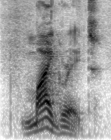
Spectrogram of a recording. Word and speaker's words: migrate: why you got it because in this case the silent e makes the a say a the i can say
